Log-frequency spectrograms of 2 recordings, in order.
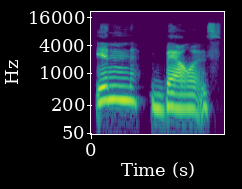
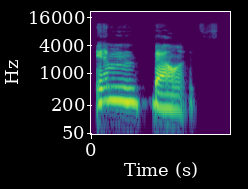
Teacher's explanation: they're imbalance and so that's an accommodation that we make because the B is made with the two lips together and so is the m made that way so it's very quick to say imbalance instead of inbalance where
